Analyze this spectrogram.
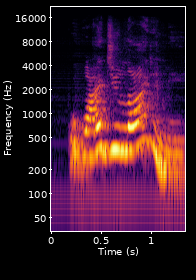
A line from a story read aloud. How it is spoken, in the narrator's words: She cried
